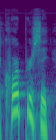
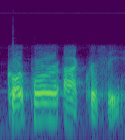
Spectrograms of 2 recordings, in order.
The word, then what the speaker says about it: Corporacracy: Oh, it's Corporacy. I guess, Jerry, I said that wrong, didn't I? Yes. Okay, give me the right way to say that, and I'll start it all over again. Corporacracy. Oh, corporacracy. I got it.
